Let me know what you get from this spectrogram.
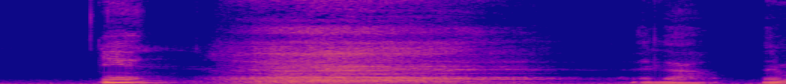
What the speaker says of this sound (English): That's an exhale.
